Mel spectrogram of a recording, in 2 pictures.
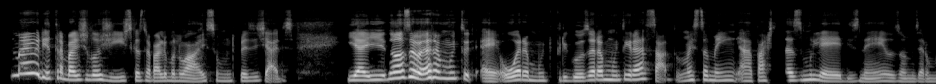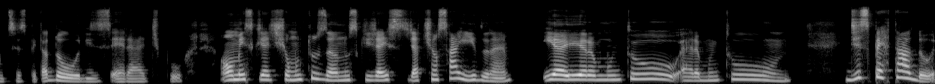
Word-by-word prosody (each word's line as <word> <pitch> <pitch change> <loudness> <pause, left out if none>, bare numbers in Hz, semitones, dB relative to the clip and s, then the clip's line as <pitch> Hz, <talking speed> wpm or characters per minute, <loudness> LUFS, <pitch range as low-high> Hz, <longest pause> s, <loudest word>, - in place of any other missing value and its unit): maioria - - +4
trabalha 260 -8 +3
de 215 0 -5
logística, 180 -4 -1
trabalho 165 -2 -2
manuais, 155 -2 -2
são 170 - -7
muito 160 +1 -12
presidiários. 170 +2 -5 0.5
E 200 - 0
aí, 205 +1 +5
nossa, 305 +5 +8
era 305 +3 +8
muito 280 0 -1
é, 140 -1 -1
ou 165 +5 +3
era 210 -1 +4
muito 180 -2 -7
perigoso, 170 +1 -3
era 210 0 +5
muito 215 0 -1
engraçado, 225 -2 -1
mas, 195 +5 -4
também, 195 -2 -4
a 165 0 -3
parte 180 +1 -6
das 185 +1 -1
mulheres, 150 -9 -1
né, 145 +2 -6
os 150 0 -9
homens 140 0 -9
eram 140 0 -8
muito 135 -1 -11
respeitadores, 140 -1 -4
era, 135 0 -7
tipo, 135 - -14 0.4
homens 220 +5 +2
que 220 - -4
já 210 - 0
tinham 210 0 -2
muitos 225 +2 -3
anos 195 +2 -1
que 200 - -8
já 195 - +3 0.3
já 175 -1 0
tinham 220 +5 -3
saído, 220 -6 -1
né, 145 -2 -4 0.4
e 225 +4 +4
aí 220 0 +7
era 215 -1 +4
muito 230 +3 -3
era 175 0 -4
muito 200 -2 -5 0.6
despertador, 300 - +1
200 Hz, 175 wpm, -21 LUFS, 165-225 Hz, 0.6 s, nossa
